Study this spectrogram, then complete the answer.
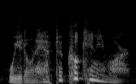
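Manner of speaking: softly acted dawning realisation; hushed mock amazement; quiet realisation. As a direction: say it small, as it just sinks in.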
